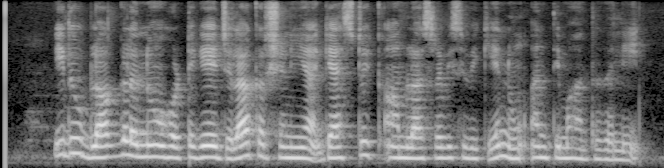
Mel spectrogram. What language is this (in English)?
Kannada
